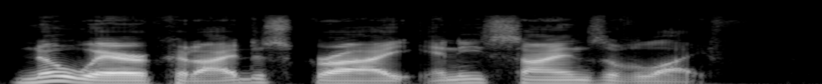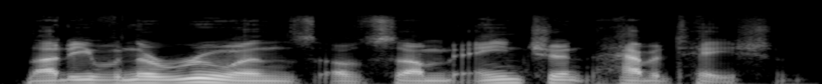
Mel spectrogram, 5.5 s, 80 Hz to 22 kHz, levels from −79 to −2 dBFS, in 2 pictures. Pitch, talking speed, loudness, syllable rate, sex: 105 Hz, 175 wpm, -22 LUFS, 5.1 syllables/s, male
